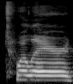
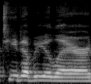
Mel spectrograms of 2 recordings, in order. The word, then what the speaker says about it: Twillair: Twillair, TW-Lair, just don't call me late for dinner.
